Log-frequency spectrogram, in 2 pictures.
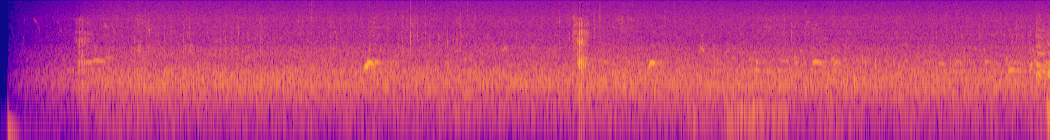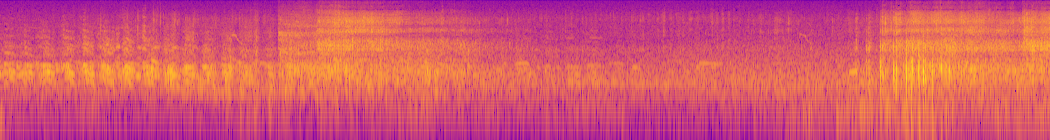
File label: Mute swan, calls wings whistling in flight, landing on water, whooper swans and wigeon in background; Bird; BBC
